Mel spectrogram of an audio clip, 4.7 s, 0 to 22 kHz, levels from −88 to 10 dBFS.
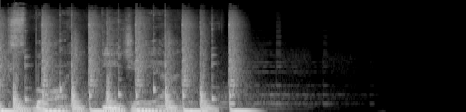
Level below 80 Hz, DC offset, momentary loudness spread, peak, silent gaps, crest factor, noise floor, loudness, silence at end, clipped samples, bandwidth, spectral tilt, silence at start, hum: -16 dBFS; under 0.1%; 6 LU; 0 dBFS; none; 12 dB; -74 dBFS; -13 LUFS; 2.05 s; under 0.1%; 15 kHz; -5.5 dB/octave; 0 s; none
